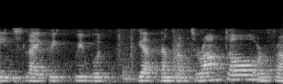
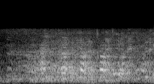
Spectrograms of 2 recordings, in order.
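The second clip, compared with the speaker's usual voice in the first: breathy laugh; 10 semitones higher than usual. Real, not acted. Laughs about dating in English.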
